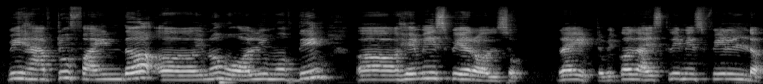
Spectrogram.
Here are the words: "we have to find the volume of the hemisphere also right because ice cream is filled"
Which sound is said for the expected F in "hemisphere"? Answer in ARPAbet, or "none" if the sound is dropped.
P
